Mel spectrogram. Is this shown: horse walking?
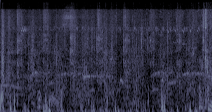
yes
